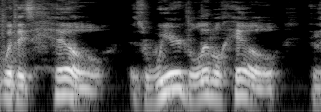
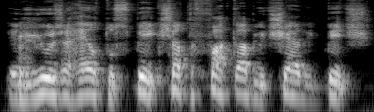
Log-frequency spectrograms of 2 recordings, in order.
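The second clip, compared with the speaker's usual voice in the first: yelling Russian; 5 semitones higher, 3 dB louder than usual. Retold or imitated. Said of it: "the Russian one yelling at him".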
